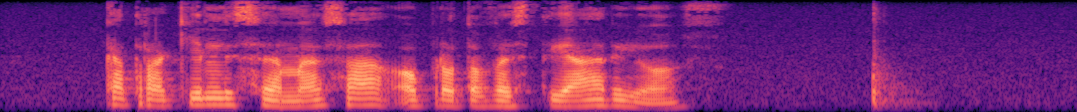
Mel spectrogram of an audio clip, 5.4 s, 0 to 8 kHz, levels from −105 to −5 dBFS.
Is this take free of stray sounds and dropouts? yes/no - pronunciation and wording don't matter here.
no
